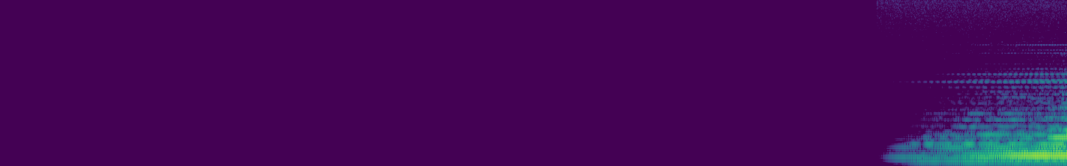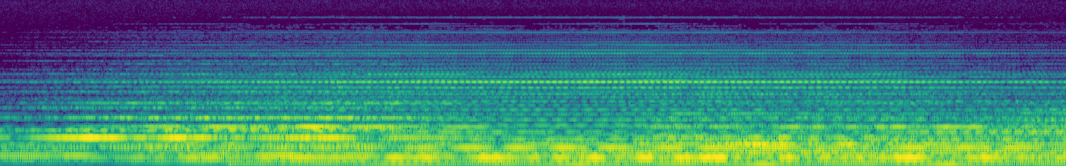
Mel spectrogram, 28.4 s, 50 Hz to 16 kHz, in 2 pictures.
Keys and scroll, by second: 1.0 s, 5.0 a, 7.3 z, 10.3 typing, 12.5-13.2 typing, 17.7 4, 18.6 BackSpace, 18.6 BackSpace, 19.3 3, 19.9 Return, 22.7 m, 25.8 b.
